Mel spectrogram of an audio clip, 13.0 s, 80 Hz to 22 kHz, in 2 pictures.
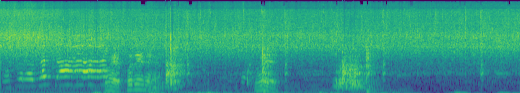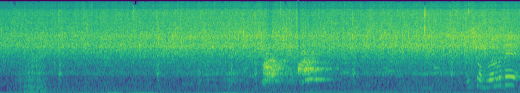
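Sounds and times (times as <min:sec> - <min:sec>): food sizzling in oil: 0:00.0 - 0:13.0
utensil clicking against pan: 0:02.0 - 0:05.0.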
